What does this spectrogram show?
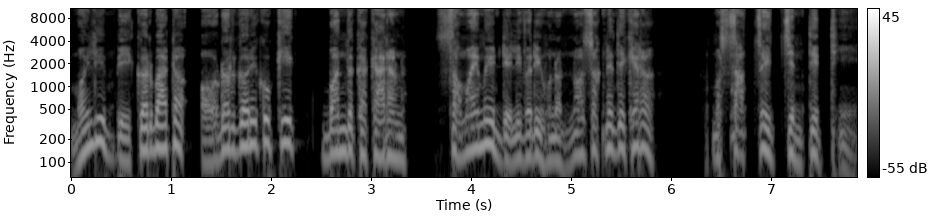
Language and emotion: Nepali, fearful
